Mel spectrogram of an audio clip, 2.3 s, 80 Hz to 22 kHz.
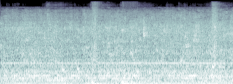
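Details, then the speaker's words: Reef aquarium circulation pump (75-gallon tank) run at 100%: steady low hum around 100 Hz under splashing water, extremely loud at full speed; owner plans to tune it down. "I can't run this at 100% it is extremely loud let me see if I could let you guys hear so you hear the humming"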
